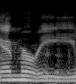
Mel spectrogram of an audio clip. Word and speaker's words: AnnMare: It's really Anne Marie, but there's no E at the end of Anne, and there's no I at Marie, and there's a fucking accent over the E.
